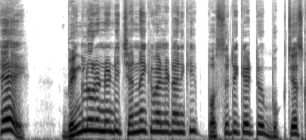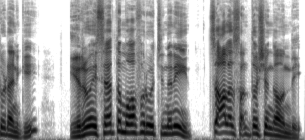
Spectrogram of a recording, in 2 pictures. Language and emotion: Telugu, happy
